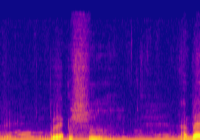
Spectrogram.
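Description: A person's voice making a brief, harsh vocal sound in the first second, then a lull.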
